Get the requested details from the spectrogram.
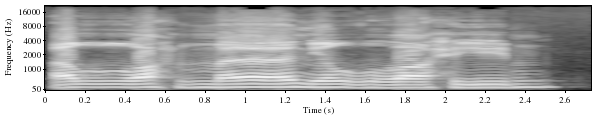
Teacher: ro ya tidak lagi terdengar murni seperti huruf roh, akan tetapi sudah mirip dengan huruf ghain. · Di saat melafalkan huruf ra-nya kedengaran ya seperti mirip dengan huruf ghain, khususnya ketika bertasydid.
